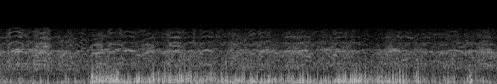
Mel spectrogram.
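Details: Mass migration of geese near Crestline, Kansas, 14 January 2011, at an old cemetery: a thick blend of overlapping honking, partly masked by heavy low-pitched rumbling, likely wind, growing louder after the first second.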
